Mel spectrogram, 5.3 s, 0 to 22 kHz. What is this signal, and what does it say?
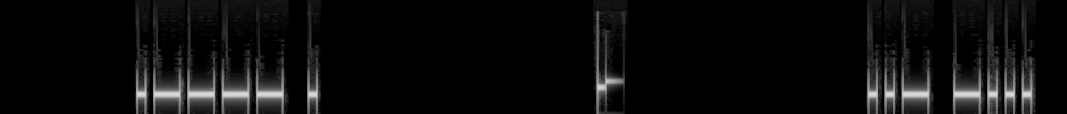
Morse code, heard as a keyed tone, about 28 wpm, 700 Hz. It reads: 1 E U B
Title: Two Challenging Letter-Number Combinations 28wpm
